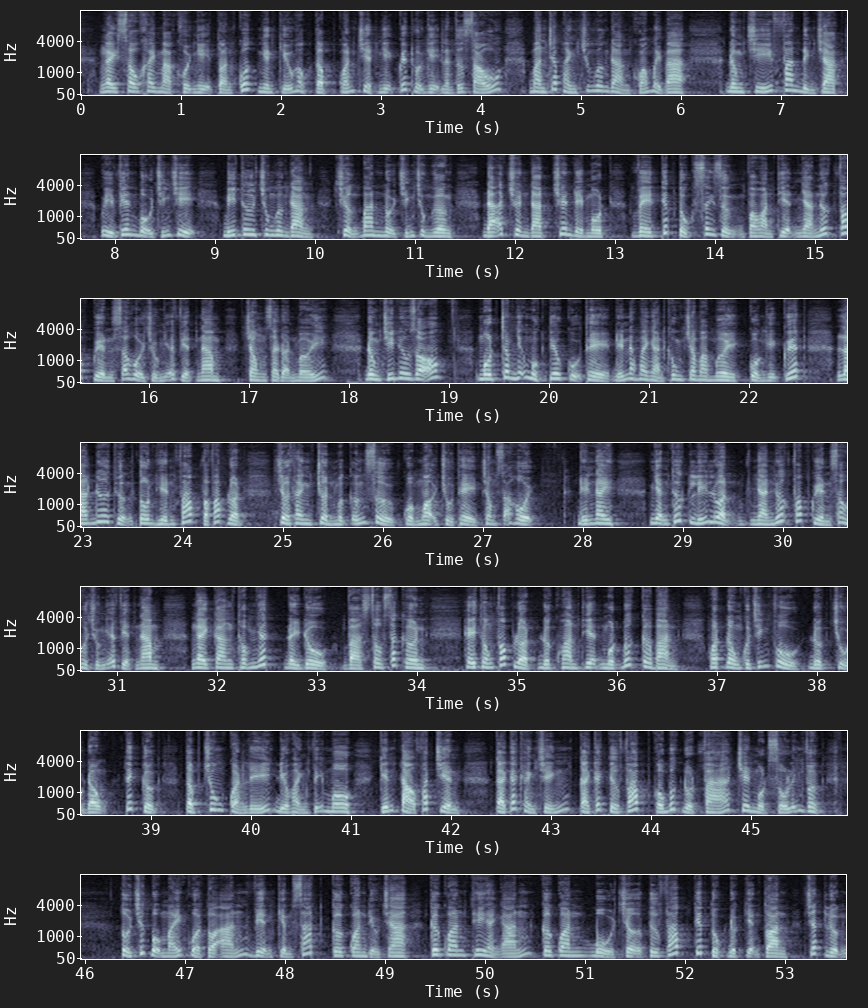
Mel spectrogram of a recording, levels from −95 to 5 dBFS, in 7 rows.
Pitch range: 145-205 Hz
